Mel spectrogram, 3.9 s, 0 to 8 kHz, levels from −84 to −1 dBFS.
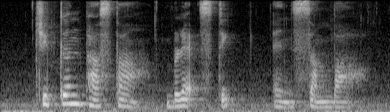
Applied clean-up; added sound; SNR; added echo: none; Typing; 14 dB; none.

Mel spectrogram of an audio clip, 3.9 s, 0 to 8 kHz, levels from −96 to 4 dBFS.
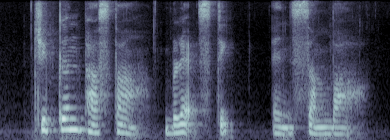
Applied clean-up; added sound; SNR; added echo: neural mask model RNNoise.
